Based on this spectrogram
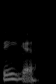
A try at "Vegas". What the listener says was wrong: So you're just diphthonging your A's up the wazoo. Vegas.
